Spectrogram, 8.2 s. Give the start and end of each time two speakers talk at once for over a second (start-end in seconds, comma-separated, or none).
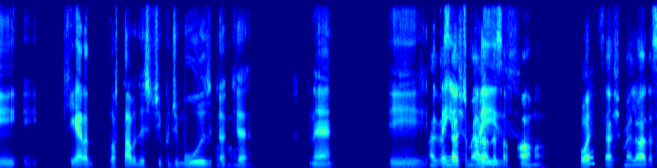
4.9-6.5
